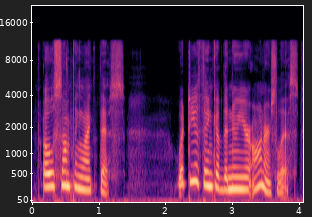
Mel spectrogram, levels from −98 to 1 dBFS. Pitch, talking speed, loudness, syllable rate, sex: 235 Hz, 205 wpm, -17 LUFS, 5.8 syllables/s, female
